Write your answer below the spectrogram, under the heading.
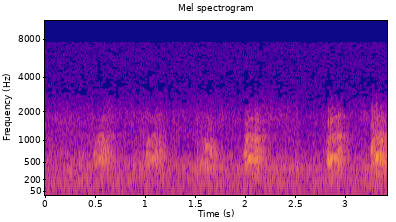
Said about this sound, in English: Badger's onto something here. He'd never bark that way for nothing.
